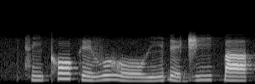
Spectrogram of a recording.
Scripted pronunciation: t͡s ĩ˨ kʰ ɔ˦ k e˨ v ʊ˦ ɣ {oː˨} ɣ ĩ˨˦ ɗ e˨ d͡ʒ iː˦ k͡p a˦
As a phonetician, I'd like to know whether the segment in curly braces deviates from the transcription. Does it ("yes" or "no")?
no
